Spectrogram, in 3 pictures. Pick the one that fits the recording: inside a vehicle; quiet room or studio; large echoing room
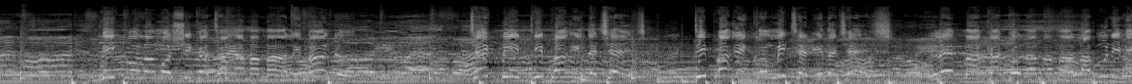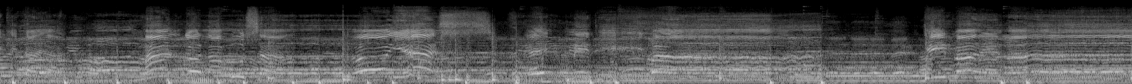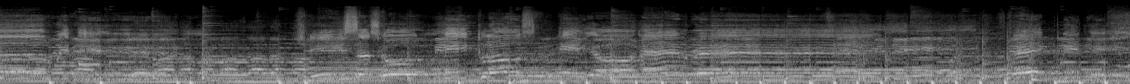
large echoing room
